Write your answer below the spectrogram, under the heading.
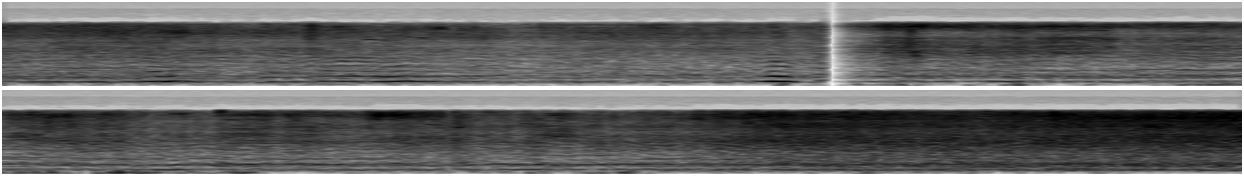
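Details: A thick swarm-like hum of honey bees foraging on rhododendron flowers for nectar; continuous buzzing, briefly broken by a short cut, then growing slightly louder toward the close.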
